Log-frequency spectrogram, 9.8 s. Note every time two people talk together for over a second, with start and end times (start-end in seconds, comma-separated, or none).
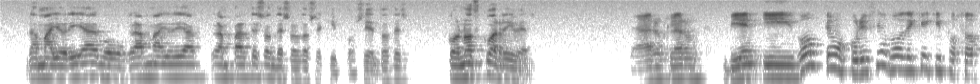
none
